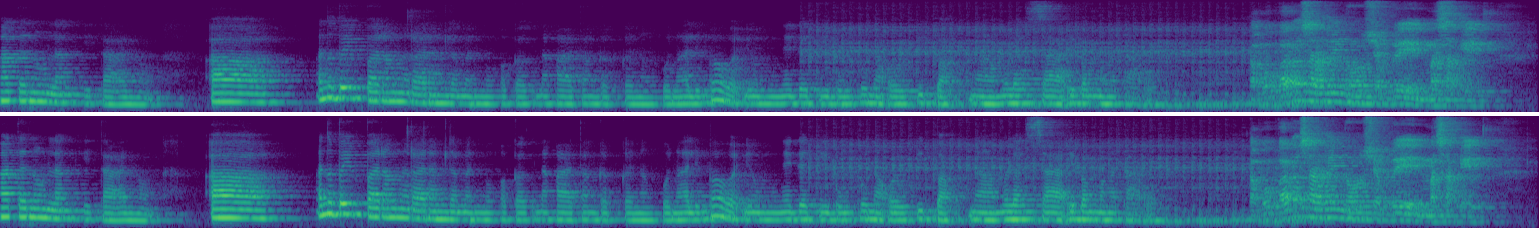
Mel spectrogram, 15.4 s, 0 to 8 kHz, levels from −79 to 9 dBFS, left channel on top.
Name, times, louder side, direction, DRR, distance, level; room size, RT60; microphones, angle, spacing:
voice 1, 0.0-1.5 2.1-2.7 3.2-11.6, right 2 dB, 25° right, 5 dB, 0.3 m, -22 dB
sound 1, 8.0-13.3, equal, ahead, 0.7 m, -37 dB
voice 2, 12.5-15.3, right 1 dB, 90° right, -2 dB, 2.0 m, -24 dB
6.3 x 4.5 x 5.9 m, 1.0 s
head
